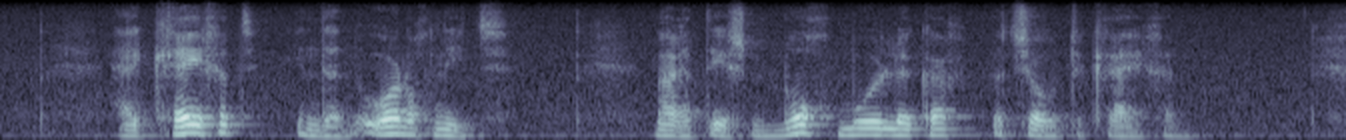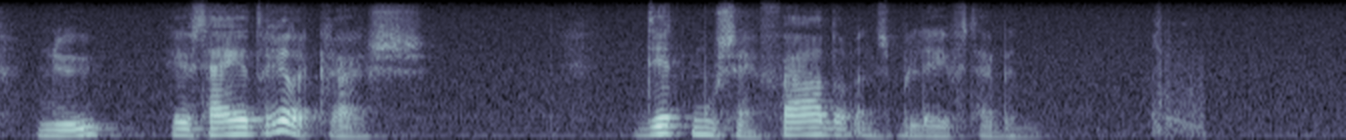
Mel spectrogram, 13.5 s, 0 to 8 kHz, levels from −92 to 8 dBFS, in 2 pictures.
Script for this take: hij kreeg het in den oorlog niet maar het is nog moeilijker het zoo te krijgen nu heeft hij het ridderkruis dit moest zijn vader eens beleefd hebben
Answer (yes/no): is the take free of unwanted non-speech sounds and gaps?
no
